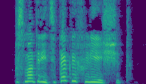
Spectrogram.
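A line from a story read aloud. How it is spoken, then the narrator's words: Agreeing chime-in. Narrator (Russian): поддакнула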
